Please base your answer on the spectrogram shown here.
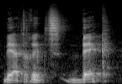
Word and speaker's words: Beatrix Beck: libro de Beatrix Beck, la X se pronuncia, Beatrix Beck, por voluntad de su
